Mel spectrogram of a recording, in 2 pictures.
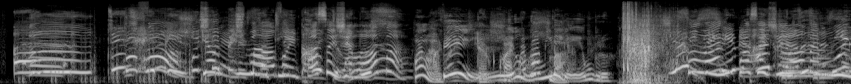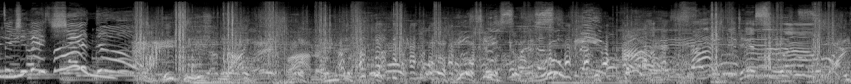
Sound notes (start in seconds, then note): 12.2 laughing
